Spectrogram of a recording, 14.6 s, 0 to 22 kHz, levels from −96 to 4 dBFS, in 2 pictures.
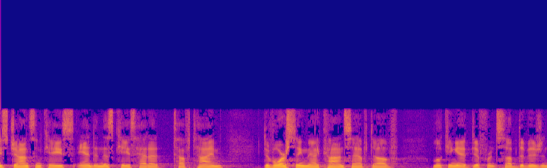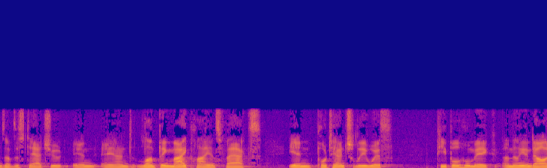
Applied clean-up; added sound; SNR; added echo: none; none; none; none.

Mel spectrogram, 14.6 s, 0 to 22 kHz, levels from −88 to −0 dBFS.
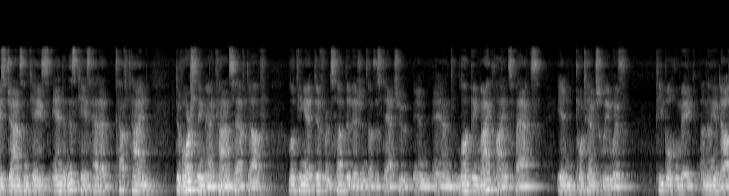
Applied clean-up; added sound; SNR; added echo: none; none; none; reverberation time 0.6 s.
